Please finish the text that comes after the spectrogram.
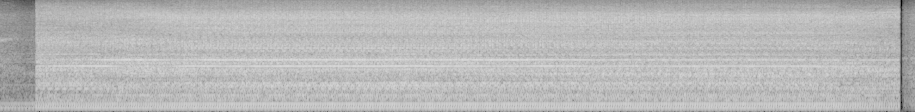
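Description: A car engine idles steadily at a raised speed, a loud continuous hum with a faint whine, running alone without any talk.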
